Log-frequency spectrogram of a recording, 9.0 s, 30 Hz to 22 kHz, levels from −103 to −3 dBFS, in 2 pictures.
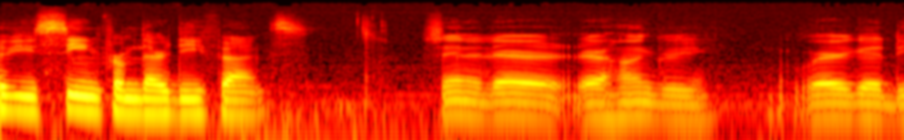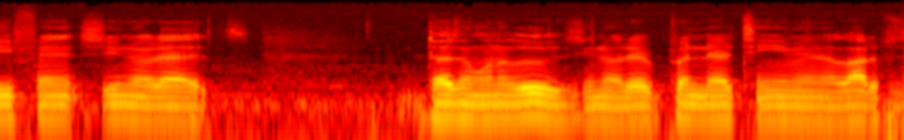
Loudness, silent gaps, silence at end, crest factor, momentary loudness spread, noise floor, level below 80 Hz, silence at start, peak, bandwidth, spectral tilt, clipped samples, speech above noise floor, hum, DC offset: -34 LUFS; none; 0 s; 20 dB; 18 LU; -59 dBFS; -58 dBFS; 0 s; -14 dBFS; 19 kHz; -5 dB/octave; under 0.1%; 26 dB; none; under 0.1%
